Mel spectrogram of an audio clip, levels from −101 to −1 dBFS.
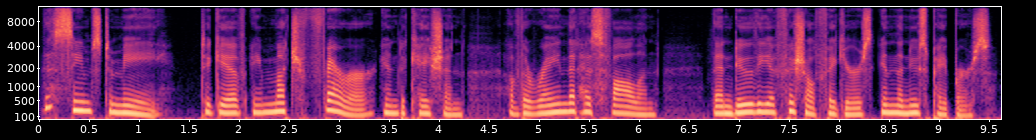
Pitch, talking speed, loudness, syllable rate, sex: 175 Hz, 150 wpm, -18 LUFS, 4.3 syllables/s, female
